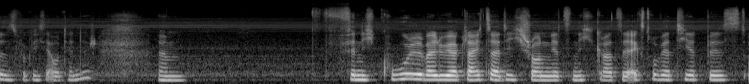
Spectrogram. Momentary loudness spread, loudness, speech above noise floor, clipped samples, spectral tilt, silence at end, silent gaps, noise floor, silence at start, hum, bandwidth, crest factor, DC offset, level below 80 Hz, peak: 19 LU; -19 LUFS; 25 dB; under 0.1%; -4.5 dB/octave; 0 s; none; -44 dBFS; 0 s; none; 16 kHz; 18 dB; under 0.1%; -64 dBFS; -2 dBFS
